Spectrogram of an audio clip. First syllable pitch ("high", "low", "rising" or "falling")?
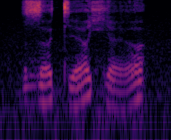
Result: rising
